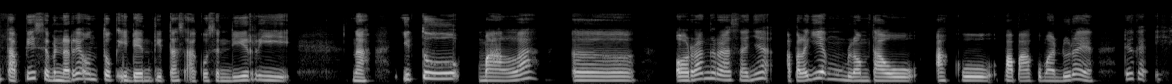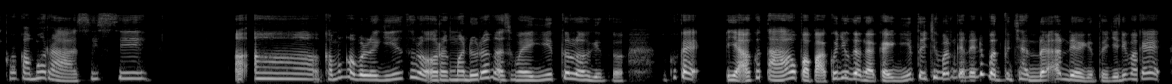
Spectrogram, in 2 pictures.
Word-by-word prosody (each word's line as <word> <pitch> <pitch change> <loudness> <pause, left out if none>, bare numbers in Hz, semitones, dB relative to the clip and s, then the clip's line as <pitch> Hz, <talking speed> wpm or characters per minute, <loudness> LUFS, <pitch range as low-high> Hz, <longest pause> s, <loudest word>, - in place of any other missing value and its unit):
tapi 275 +3 0
sebenarnya 190 +5 +3
untuk 215 -4 0
identitas 175 0 +1
aku 170 - -3
sendiri, 180 +2 -1 0.7
nah - - +4 0.4
itu 265 +2 +3 0.2
malah, 185 +10 +2 0.4
eee, 185 -1 +1 0.4
orang 210 +8 +4
rasanya 205 +3 -1 0.2
apalagi 190 +12 +2
yang 250 - -10
belum 175 -1 0
tahu 175 -1 +3 0.2
aku 185 -1 +1
papa 170 -1 +4
aku 185 - -7
Madura 175 +7 0
ya 180 -4 -2 0.3
dia 250 - -2
kayak, 255 - -6
"Ih, 225 - -19
kok 275 -1 -10
kamu 270 +3 -2
rasis 185 +6 -5
sih," 275 -1 -8 0.9
heeh, 260 -3 -2
"kamu 230 +3 -5
enggak 235 - 0
boleh 215 -1 +5
gitu 250 +9 -5
loh - - +3
orang 200 +1 0
Madura 215 +7 +3
nggak 210 - +2
semuanya 195 -2 +1 0.2
gitu 240 +4 -3
loh" 205 -3 +3
gitu 170 +1 -6 0.4
aku - - -14
kayak, 300 +1 +4 0.3
iya 205 -1 +5
aku 315 - -4
tahu 205 +7 +3
papa - - +4
aku - - 0
juga 260 -5 +3
enggak 160 - +3
kayak 160 - +2 0.2
gitu 290 +6 -3
cuman 255 -2 +1
kan - - 0
ini 240 - +2
buat - - +5
bercandaan 215 -5 0
ya 205 - +6
gitu 155 +2 -9
jadi 175 +5 -2
makanya, 265 +4 -2
205 Hz, 155 wpm, -24 LUFS, 180-255 Hz, 0.9 s, ya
